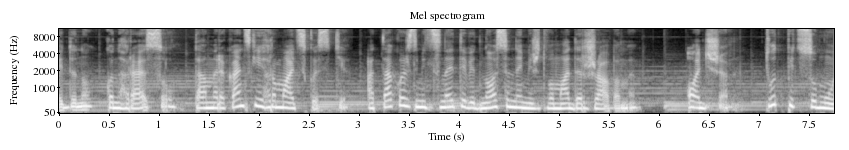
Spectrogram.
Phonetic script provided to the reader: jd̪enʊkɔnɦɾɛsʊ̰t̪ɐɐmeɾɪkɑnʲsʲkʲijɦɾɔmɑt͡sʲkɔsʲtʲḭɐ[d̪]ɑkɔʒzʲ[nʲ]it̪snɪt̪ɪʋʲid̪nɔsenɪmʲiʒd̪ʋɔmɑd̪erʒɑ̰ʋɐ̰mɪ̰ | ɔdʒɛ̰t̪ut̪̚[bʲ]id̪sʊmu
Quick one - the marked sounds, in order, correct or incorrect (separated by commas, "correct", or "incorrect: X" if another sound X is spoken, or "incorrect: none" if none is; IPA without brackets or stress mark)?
incorrect: t̪, incorrect: mʲ, incorrect: pʲ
